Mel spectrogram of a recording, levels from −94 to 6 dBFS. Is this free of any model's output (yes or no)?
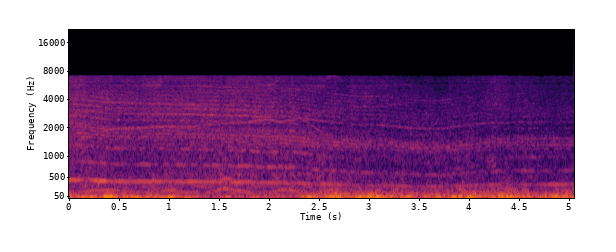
no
